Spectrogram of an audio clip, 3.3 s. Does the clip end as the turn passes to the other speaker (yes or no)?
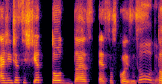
yes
